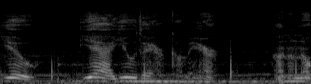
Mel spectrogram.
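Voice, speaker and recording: A put-on character voice sits at a low-to-middle pitch and moves at a fairly slow pace. Faint music plays in the background. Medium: machinima. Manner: blunt, terse.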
